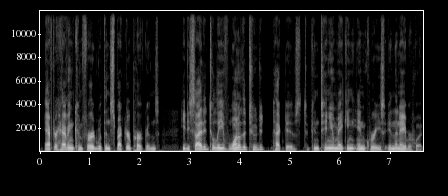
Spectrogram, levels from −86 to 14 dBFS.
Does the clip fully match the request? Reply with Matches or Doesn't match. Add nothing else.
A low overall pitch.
Matches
